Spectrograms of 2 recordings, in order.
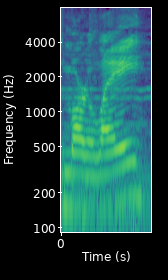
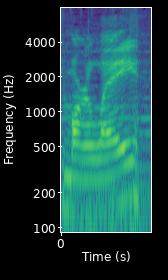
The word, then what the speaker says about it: Martlet: uh he he was saying her name is marlay like it's it's supposed to be pronounced weirdly and be pronounced marlay uh I did look up martlet on Google and Google tells me martlet is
